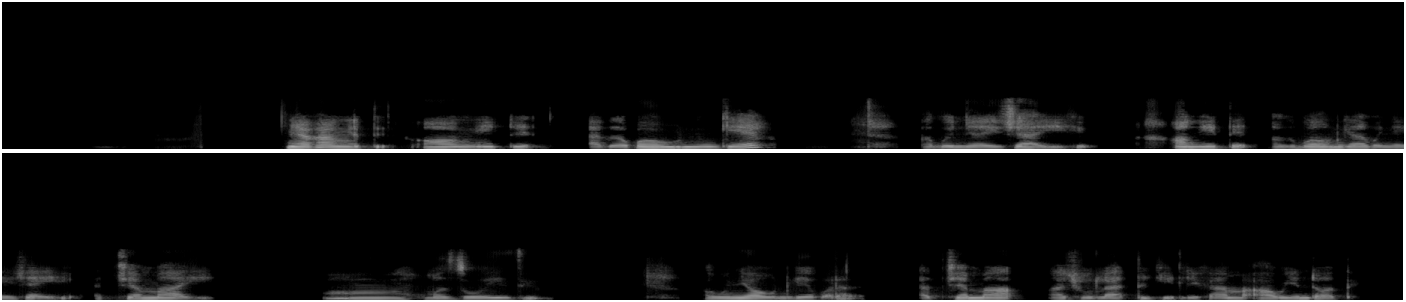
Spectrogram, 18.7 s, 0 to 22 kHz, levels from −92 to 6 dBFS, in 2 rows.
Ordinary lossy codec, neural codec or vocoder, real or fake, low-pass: none; codec, 16 kHz, 1 kbps, X-Codec, WavLM features, trained on Multilingual LibriSpeech; fake; none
